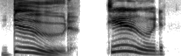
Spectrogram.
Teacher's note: if I'm super impressed or shocked, I stretch that vowel sound out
